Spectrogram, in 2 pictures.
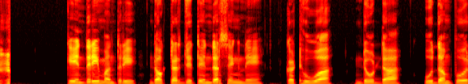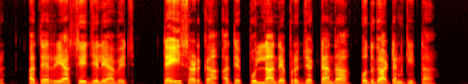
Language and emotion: Punjabi, neutral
